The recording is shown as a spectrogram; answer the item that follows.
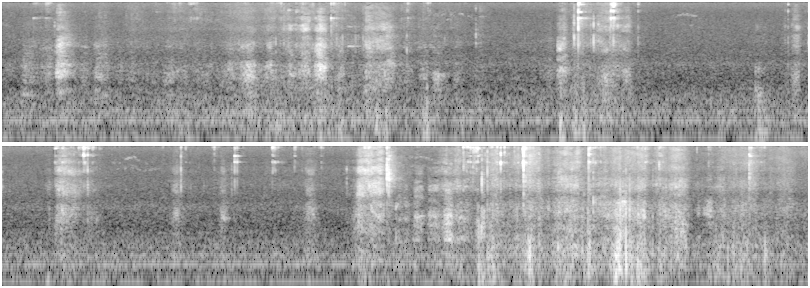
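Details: At bedtime the puppy Hominy, a female pet with leftover energy, makes irregular snorting, wheezy breaths and scuffling indoors. The sounds come in scattered bursts and grow busier and louder toward the end, over a quiet room hush.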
